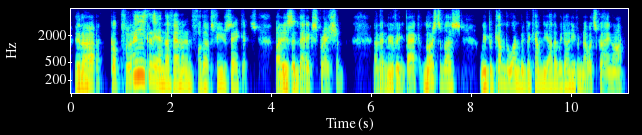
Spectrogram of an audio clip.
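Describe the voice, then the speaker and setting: A man, a spiritual teacher, telling personal anecdotes in a vivid, expressive conversational way. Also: fairly high pitch, fairly quick, poor audio. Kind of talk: conversational storytelling.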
